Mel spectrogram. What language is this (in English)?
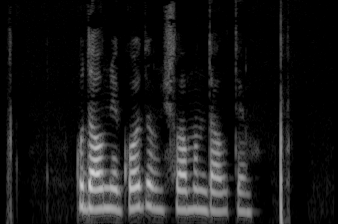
Mari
